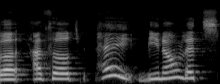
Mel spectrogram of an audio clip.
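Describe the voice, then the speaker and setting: A woman speaks at a moderate pace with a French accent, her high voice showing ordinary pitch variation. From France, Lyon. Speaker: retail executive and leadership consultant. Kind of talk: interview.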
